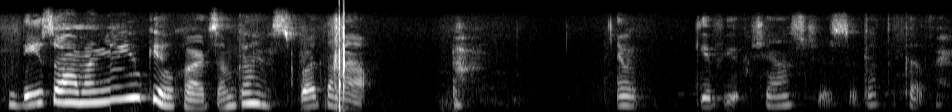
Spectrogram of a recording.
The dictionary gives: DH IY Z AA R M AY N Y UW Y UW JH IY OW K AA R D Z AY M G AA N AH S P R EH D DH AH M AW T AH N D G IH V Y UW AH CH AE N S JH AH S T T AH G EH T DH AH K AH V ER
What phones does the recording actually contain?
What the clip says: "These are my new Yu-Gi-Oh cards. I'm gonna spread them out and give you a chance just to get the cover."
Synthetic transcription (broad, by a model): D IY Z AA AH M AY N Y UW Y UW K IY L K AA R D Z AY M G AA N S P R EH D DH AH M AW T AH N G IH V Y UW AH CH AE N S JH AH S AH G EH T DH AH K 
